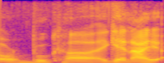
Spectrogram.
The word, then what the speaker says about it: Bucha: or bukha again i i really don't know i'm hearing you know two different pronunciations what i like to do is say things the way the locals say it and my impression is it's bucha because i heard the uk ambassador saying is buca i was like okay well i'll just go i'll take her lead since she's gonna launch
